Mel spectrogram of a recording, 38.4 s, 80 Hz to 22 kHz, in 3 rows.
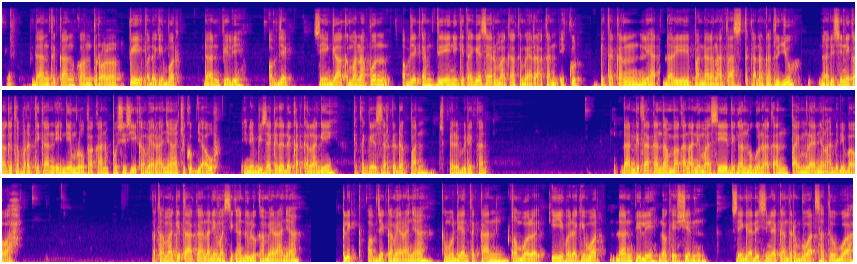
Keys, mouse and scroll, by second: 1.7 ctrl+p, 5.1 click, 10.9 KP_7, 11.9-12.5 shift+middle drag, 13.6 click, 17.6 click, 18.6-21.4 drag, 23.6-26.0 drag, 28.0-28.4 shift+drag, 28.4 shift+middle click, 31.0 click, 33.8 i.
